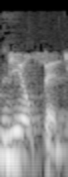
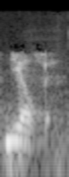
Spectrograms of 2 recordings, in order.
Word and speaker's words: Nielsen: Oh, is your last name Nielsen, spelled with an N? – Nielsen, yes. – Oh, perfect. Okay, great. – Yes, Nielsen.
